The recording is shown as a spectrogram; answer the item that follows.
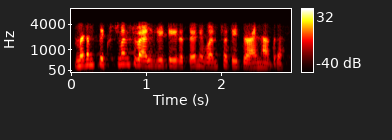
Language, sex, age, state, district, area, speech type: Kannada, female, 30-45, Karnataka, Hassan, rural, conversation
